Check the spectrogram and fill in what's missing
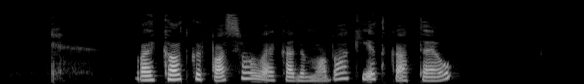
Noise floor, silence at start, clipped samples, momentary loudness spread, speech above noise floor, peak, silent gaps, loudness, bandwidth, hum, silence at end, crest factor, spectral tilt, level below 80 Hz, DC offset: -79 dBFS; 0.5 s; under 0.1%; 7 LU; 54 dB; -4 dBFS; none; -26 LUFS; 11.5 kHz; none; 1.35 s; 24 dB; -6 dB/octave; -78 dBFS; under 0.1%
